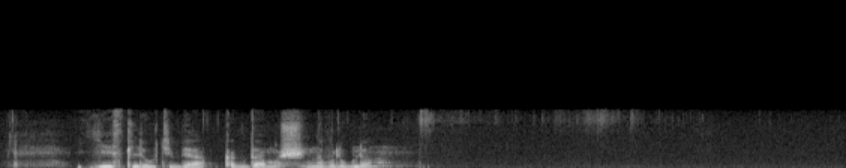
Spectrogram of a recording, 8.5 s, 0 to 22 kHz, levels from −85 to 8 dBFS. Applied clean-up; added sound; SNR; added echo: none; none; none; none.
